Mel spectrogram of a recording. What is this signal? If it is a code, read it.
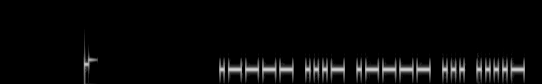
Morse code, heard as a keyed tone, about 28 wpm, 700 Hz. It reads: 1V1S4
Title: Five Challenging Letter-Number Combinations 28wpm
